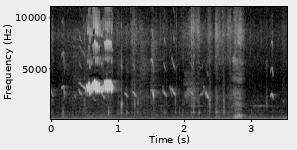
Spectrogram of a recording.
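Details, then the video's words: Baby chickens: a loud buzzy high burst, then several soft, short rising peeps scattered over a few seconds, with faint clicks and low hum beneath. "Baby "Chicks Chirping""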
